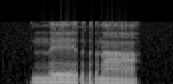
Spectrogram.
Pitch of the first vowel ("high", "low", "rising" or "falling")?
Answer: low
